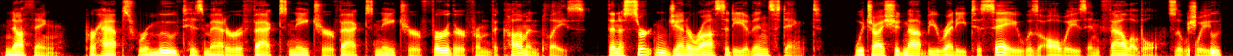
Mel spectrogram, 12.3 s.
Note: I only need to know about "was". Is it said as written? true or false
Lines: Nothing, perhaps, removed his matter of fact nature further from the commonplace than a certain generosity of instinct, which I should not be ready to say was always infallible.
true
